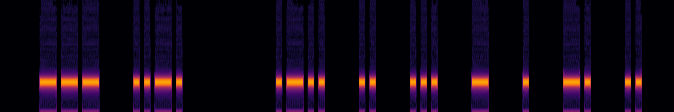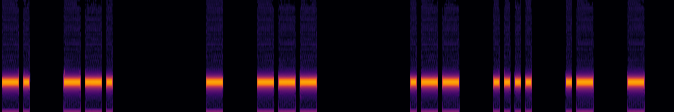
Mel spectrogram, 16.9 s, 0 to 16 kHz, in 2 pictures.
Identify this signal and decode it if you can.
Morse code, heard as a keyed tone, about 18 wpm, spaced as for 12 wpm, 1000 Hz. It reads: OF LISTENING TO WHAT
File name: qotdfiles / 12wpm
